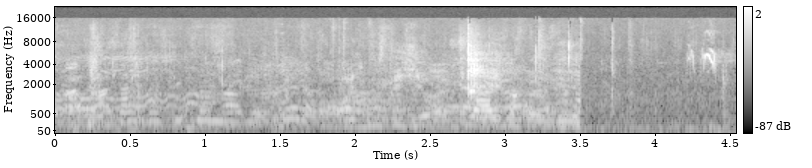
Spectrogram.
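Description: People chat outdoors nearby.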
